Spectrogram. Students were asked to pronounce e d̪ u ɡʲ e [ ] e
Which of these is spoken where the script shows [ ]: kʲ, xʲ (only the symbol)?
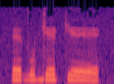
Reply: kʲ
